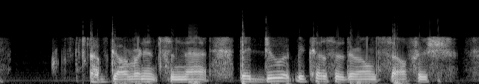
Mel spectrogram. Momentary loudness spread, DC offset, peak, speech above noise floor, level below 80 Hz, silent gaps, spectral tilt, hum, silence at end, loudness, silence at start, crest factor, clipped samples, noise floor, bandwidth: 7 LU; under 0.1%; -4 dBFS; 32 dB; -38 dBFS; none; -7.5 dB/octave; none; 0 s; -19 LUFS; 0 s; 16 dB; under 0.1%; -50 dBFS; 7.8 kHz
